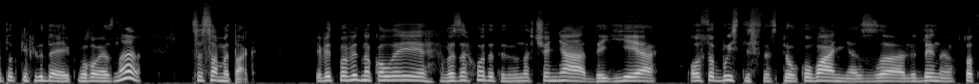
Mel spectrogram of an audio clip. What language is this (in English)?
Ukrainian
